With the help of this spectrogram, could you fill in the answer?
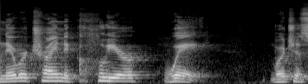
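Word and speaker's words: Hue: marine corps when they were trying to clear way which is spelled h-u-e this was the old imperial capital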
